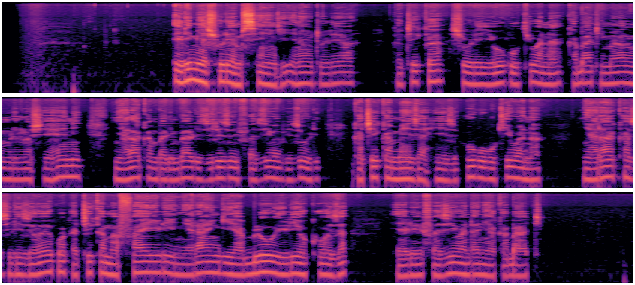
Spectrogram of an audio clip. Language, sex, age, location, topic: Swahili, male, 25-35, Dar es Salaam, education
